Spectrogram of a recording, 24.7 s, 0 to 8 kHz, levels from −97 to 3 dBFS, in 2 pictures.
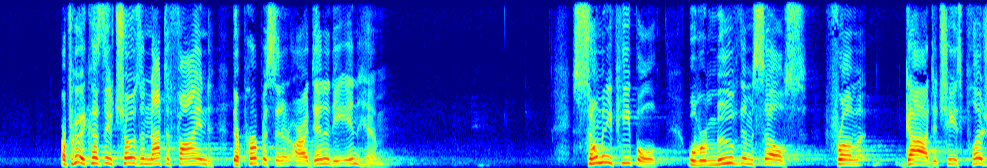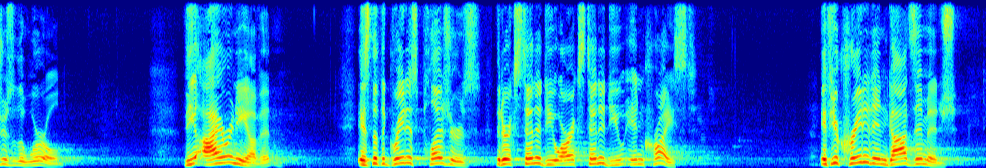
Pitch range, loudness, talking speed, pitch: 210-255 Hz, -19 LUFS, 130 wpm, 230 Hz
